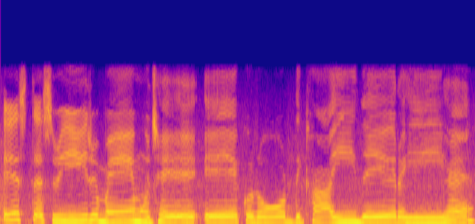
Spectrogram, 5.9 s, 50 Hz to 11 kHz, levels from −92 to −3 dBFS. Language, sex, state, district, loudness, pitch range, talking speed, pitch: Hindi, female, Madhya Pradesh, Katni, -10 LUFS, 230-255 Hz, 100 wpm, 245 Hz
